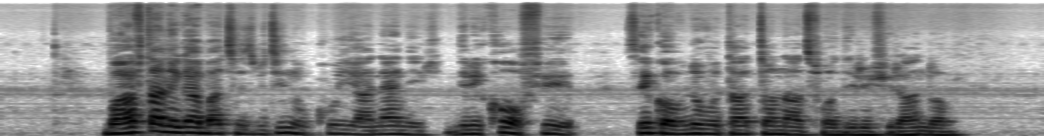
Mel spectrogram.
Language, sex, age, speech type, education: Nigerian Pidgin, male, 30-45, spontaneous, tertiary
